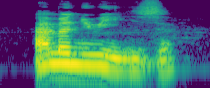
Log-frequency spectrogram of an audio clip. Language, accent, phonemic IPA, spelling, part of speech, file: French, Canada, /a.mə.nɥiz/, amenuisent, verb, LL-Q150 (fra)-amenuisent.wav
- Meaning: third-person plural present indicative/subjunctive of amenuiser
